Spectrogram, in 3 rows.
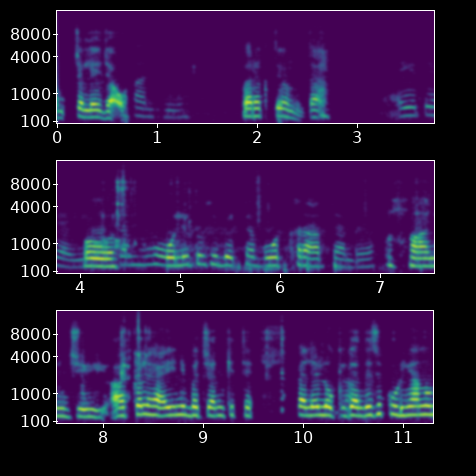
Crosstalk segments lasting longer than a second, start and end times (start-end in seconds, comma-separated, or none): none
